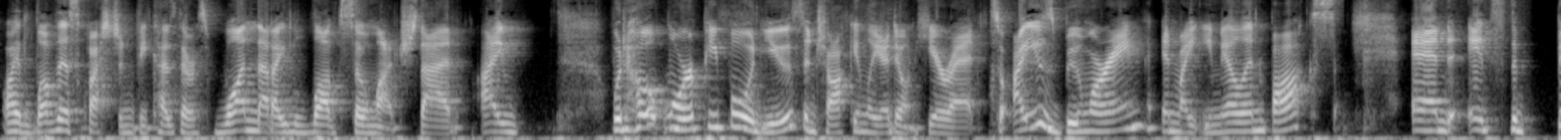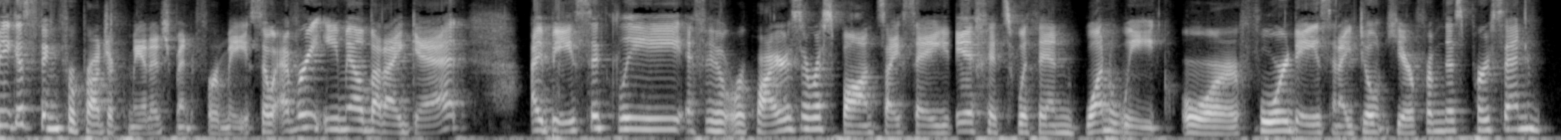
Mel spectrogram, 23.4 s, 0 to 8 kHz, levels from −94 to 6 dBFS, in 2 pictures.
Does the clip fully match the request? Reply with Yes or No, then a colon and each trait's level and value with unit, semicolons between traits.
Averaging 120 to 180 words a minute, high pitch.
No: average, 190 wpm; high, 195 Hz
